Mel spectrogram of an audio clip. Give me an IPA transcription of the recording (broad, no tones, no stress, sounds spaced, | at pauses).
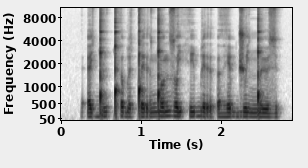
ʔ ɛ j ɡ͡ǃ ʉ ǃʰ ə b ɛ ǃ e r ŋ͡ǃ o n z o j h i b e r ʔ ə ɦ e b d͡ʒ u j ŋ͡ǃ ʉ z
